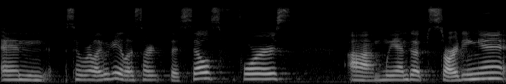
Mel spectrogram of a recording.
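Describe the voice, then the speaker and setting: The pace is moderate. A Spanish accent colors the speech. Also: woman. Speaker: entrepreneur. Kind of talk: podcast interview. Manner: animated.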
